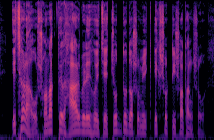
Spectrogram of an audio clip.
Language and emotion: Bengali, neutral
